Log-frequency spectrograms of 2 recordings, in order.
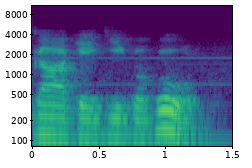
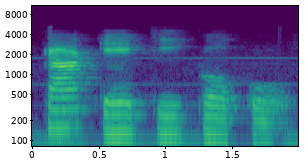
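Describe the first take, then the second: First: Each syllable starts with a voiced g sound. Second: Each syllable starts with an unvoiced, unaspirated k. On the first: The speaker calls it wrong. "it's not ga ge gi go gu" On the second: The speaker calls it right. "It's like a soft K between a G and a K. So it's not aspirated at all"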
